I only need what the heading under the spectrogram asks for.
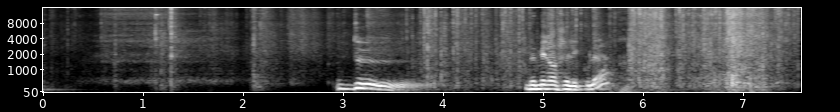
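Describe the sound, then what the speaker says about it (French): Plastic bags crinkle and rustle loudly up close in bursts, while a person speaks briefly over the noise. "désolé pour le bruit des sacs."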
